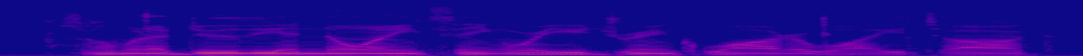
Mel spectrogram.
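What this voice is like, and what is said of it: Weak, strained, mostly lost voice. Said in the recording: “you can tell my voice is not here”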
